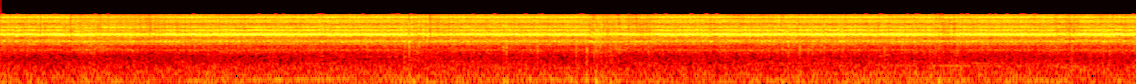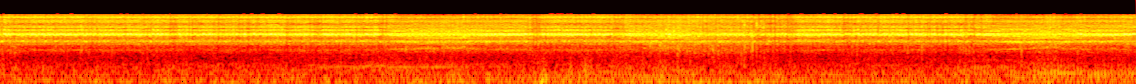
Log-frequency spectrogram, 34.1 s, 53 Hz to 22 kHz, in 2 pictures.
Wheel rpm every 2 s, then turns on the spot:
160, 160, 160, 160, 160, 160, 160, 160, 160, 170, 160, 160, 160, 160, 170, 160, 160.
none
